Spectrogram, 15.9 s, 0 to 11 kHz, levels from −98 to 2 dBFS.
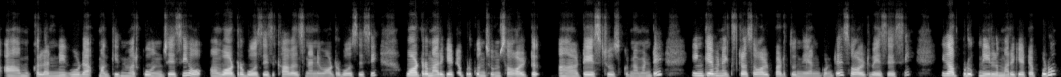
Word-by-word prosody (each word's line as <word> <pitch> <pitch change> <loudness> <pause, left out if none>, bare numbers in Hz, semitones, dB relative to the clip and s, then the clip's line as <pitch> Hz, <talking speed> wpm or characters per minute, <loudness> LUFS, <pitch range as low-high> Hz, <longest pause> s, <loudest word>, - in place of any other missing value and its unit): ఆహ్, 205 -1 -1
ముక్కలన్నీ 210 +1 -3
గూడా 215 +1 +1 0.2
మగ్గిన 215 +2 -5
వరకు 210 0 -3
ఉంచేసి, 225 +7 -1
ఓ - - +4 0.3
ఆహ్, 205 0 -4
వాటర్ 210 +2 +5
పోసేసి, 200 0 -1
కావాల్సినన్ని 195 -1 -2
వాటర్ 195 +1 -6
పోసేసి 205 +9 -3 0.5
వాటర్ 255 0 +7
మరిగేటప్పుడు 220 +1 +2
కొంచెం 210 -1 -3
సాల్ట్ 205 -1 +2 0.4
ఆహ్, 200 0 -2
టేస్ట్ 205 -1 +4
చూసుకున్నామంటే 205 - -3 0.6
ఇంకేమైనా 265 -2 +4
ఎక్స్ట్రా 245 - +1
సాల్ట్ 215 -2 +1
పడుతుంది 200 0 -5
అనుకుంటే 200 +7 -3
సాల్ట్ 215 -5 +1
వేసేసి 195 - -3 0.6
ఇగప్పుడు 275 - +6 0.2
నీళ్లు 240 0 +2
మరిగేటప్పుడు 220 - +2
210 Hz, 115 wpm, -23 LUFS, 200-225 Hz, 0.6 s, వాటర్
